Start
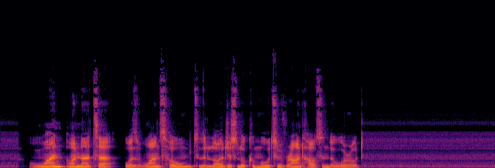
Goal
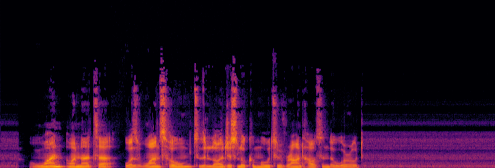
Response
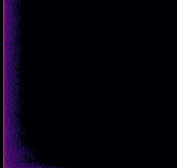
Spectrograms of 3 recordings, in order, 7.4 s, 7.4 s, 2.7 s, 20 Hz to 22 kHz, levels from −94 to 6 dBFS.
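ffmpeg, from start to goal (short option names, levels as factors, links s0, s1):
-filter_complex "[0:a]asettb=1/sr,asplit=3[s0][s1][s2];[s0]atrim=end=1.624[s3];[s1]atrim=start=1.62:end=3.71,asetpts=PTS-STARTPTS,afade=t=in:d=0.004:c=qsin,afade=t=out:st=2.086:d=0.004:c=qsin,highshelf=f=2600:g=11.5[s4];[s2]atrim=start=3.706[s5];[s3][s4]acrossfade=d=0.004:c1=hsin:c2=qsin[s6];[s6][s5]acrossfade=d=0.004:c1=qsin:c2=hsin,volume=1.88"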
